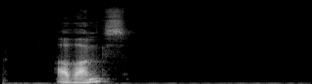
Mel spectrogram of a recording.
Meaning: side in the clockwork to which the adjustment indicator must be set to make the clock go faster
- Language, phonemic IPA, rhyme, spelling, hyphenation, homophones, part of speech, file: Norwegian Bokmål, /aˈʋaŋs/, -aŋs, avance, a‧vance, A / a / avanse, noun, Nb-avance.ogg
